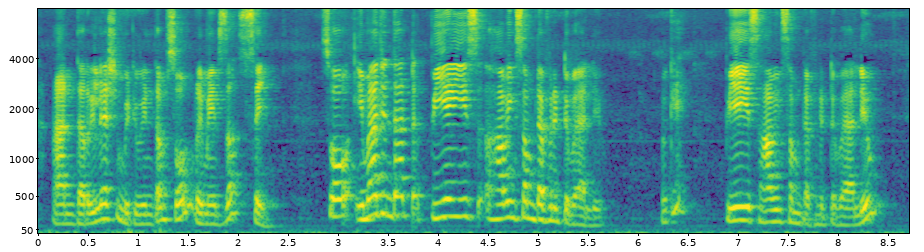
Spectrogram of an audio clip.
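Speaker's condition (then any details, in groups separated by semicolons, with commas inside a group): No condition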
